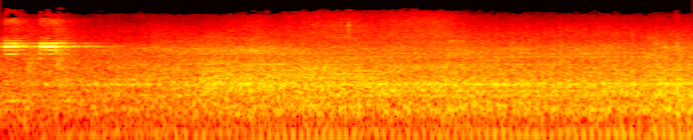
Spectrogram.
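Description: Steady traffic and road noise on a city street, with a brief high horn toot right at the start.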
